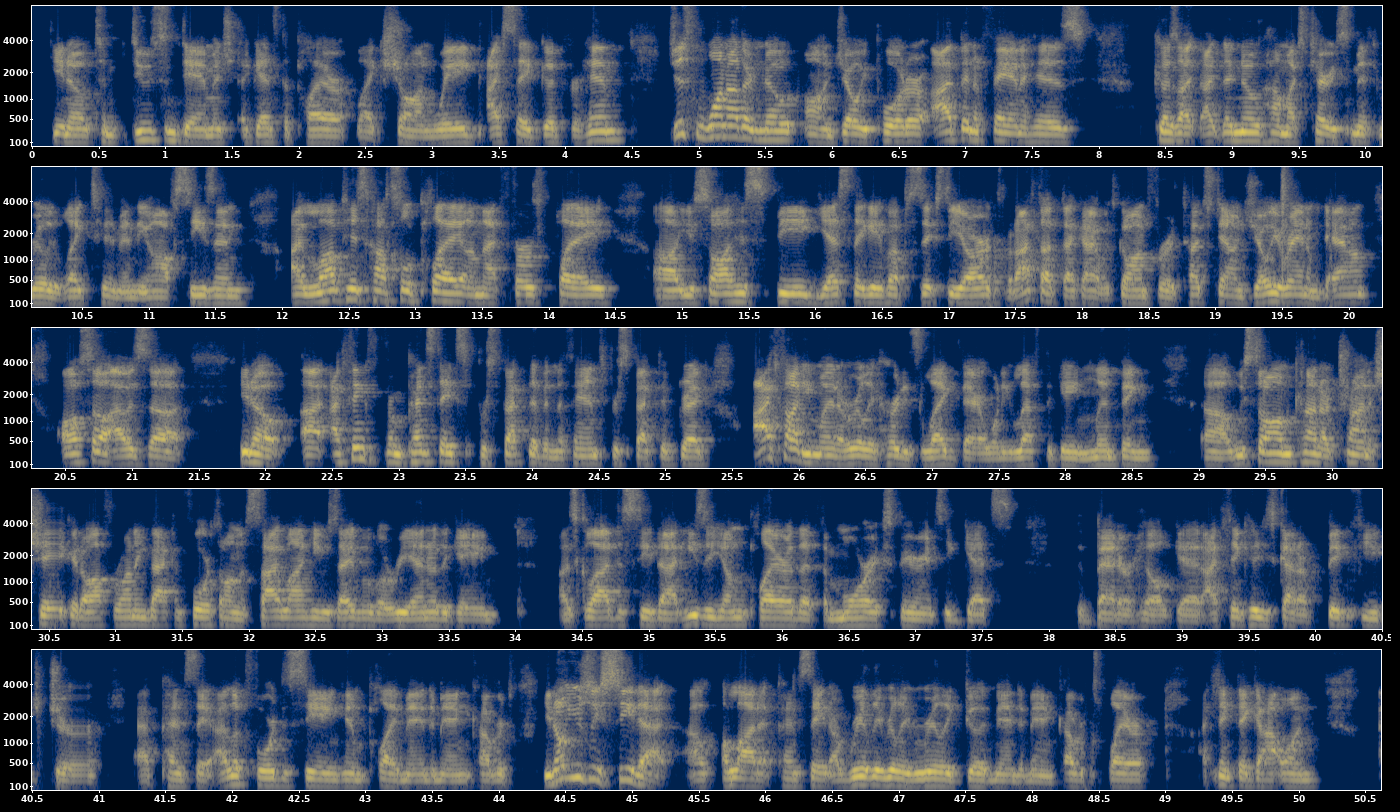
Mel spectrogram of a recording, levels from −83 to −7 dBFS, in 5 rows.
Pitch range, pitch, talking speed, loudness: 105-130 Hz, 115 Hz, 245 wpm, -27 LUFS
